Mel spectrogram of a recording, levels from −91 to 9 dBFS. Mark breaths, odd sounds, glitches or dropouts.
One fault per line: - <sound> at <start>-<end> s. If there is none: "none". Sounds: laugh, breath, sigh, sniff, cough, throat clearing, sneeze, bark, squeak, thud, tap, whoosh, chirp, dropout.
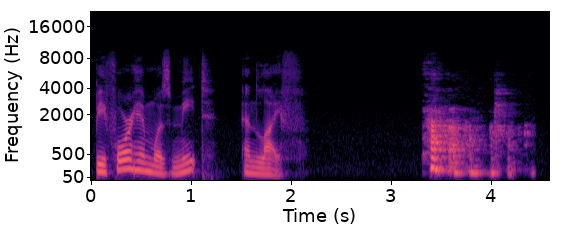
- laugh at 3.3-4.5 s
